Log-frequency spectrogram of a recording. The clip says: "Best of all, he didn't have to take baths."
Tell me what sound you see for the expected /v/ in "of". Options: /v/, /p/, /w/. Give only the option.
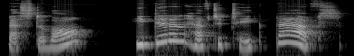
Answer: /v/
